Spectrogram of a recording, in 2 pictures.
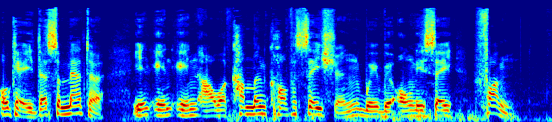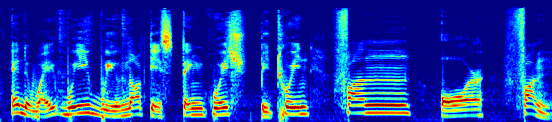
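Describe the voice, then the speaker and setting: Fairly slow speech from a man with a fairly high pitch, lively intonation and very even loudness, amid noticeable background noise. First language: Cantonese. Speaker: language teacher. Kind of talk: tutorial. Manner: halting, frequent repetitions and fillers.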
